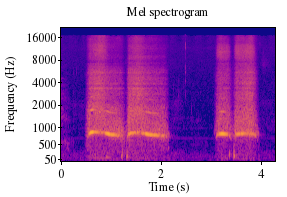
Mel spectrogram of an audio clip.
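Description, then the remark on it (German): Someone imitates a cuckoo with breathy, airy whistles: two-note calls given twice, each note hollow and mid-pitched, with a short pause between the pairs and no talking. “Ich kann so einen Kuckuck ein bisschen imitieren.”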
